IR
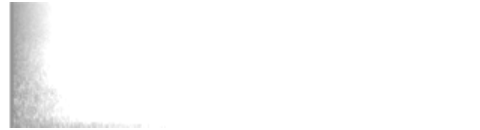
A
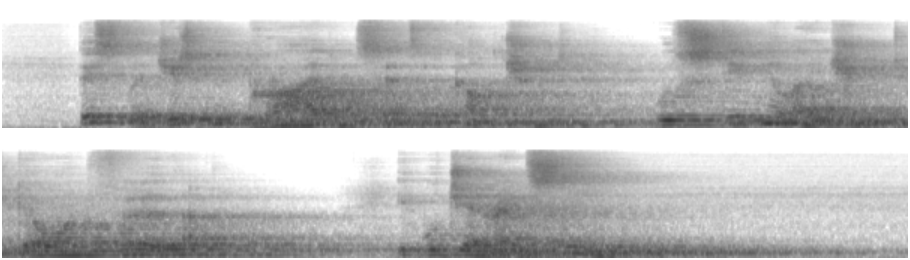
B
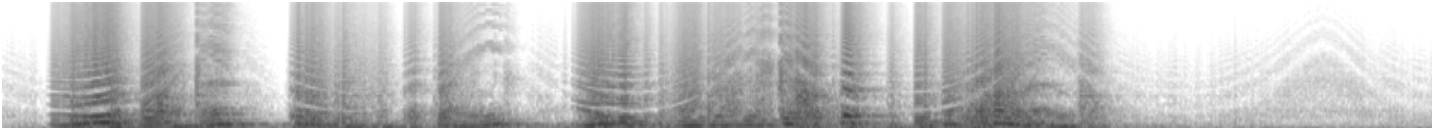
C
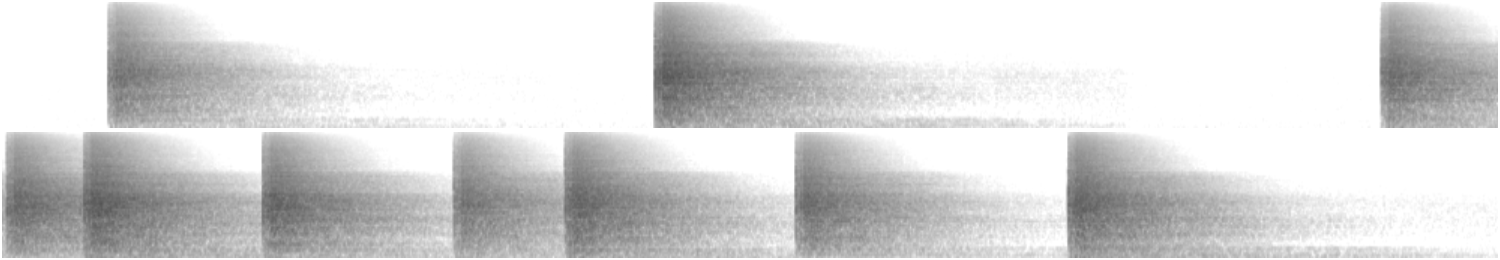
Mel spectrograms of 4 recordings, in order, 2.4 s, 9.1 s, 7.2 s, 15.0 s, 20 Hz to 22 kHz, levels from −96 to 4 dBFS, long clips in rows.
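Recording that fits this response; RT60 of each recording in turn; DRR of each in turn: B; 2.5, 0.45, 1.8 seconds; −6.0, 3.5, −4.0 decibels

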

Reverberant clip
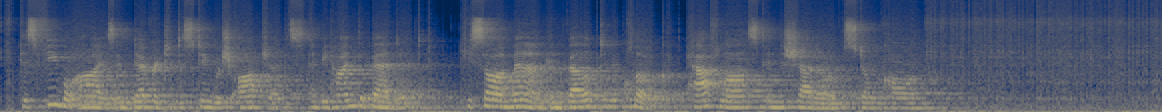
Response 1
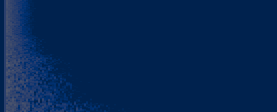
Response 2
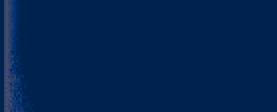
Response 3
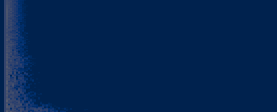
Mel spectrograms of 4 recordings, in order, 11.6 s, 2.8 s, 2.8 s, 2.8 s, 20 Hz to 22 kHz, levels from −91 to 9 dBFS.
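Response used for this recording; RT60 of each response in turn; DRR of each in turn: 1; 1.9, 0.55, 0.80 seconds; 1.5, 11.5, 6.5 decibels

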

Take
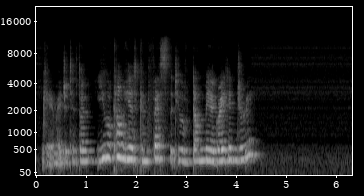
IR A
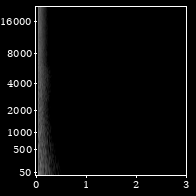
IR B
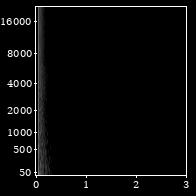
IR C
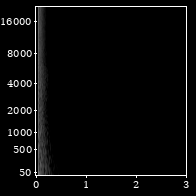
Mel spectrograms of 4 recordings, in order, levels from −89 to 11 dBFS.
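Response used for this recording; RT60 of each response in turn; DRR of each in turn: C; 0.40, 0.40, 0.40 seconds; −1.0, 8.5, 3.0 decibels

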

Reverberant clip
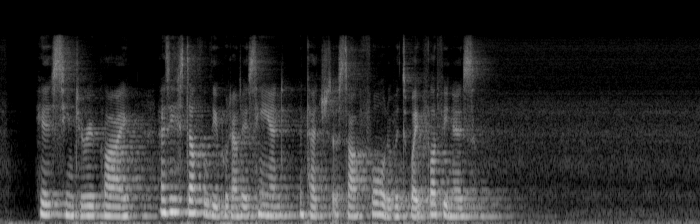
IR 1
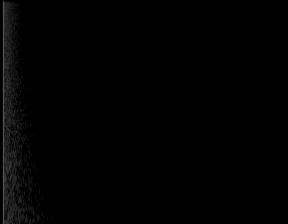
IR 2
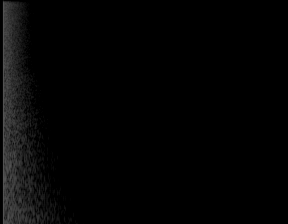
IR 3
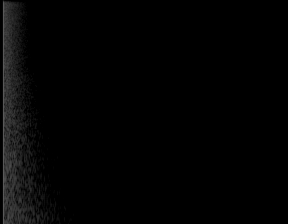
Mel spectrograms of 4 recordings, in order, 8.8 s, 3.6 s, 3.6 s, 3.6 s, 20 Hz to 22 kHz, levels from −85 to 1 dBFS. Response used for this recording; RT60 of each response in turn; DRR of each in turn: 1; 1.6, 1.5, 1.5 seconds; 7.5, −2.5, 2.5 decibels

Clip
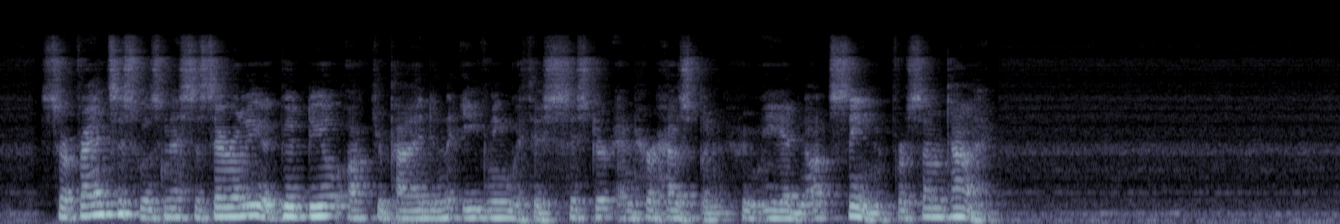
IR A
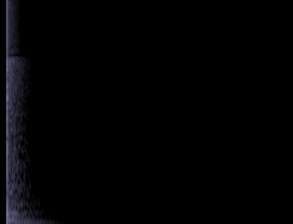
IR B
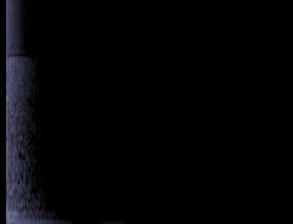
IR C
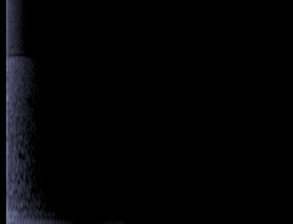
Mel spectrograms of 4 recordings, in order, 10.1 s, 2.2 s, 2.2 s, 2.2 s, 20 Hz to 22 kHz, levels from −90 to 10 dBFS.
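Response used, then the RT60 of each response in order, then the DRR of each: B; 0.45, 0.45, 0.45 seconds; 11.0, 1.0, 6.0 decibels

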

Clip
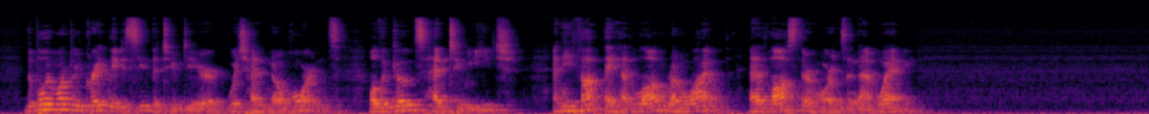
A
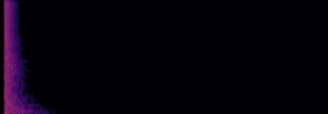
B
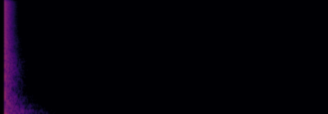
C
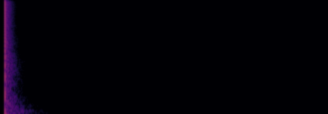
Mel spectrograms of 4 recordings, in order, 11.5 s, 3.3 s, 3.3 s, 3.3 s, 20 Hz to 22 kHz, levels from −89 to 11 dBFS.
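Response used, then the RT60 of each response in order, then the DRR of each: B; 0.45, 0.45, 0.45 seconds; −7.0, 0.0, 8.0 decibels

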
